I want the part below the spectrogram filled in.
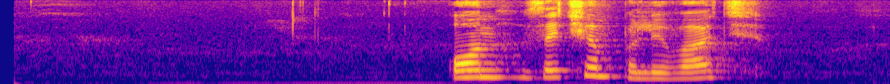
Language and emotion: Russian, neutral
